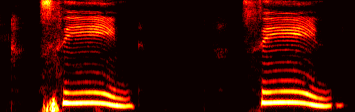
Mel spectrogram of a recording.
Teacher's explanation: எழுத்து சீன் சீனுடைய மகர பிறப்பிடம் ஜா என்ற எழுத்துடைய மகரஜ் பிறப்பிடம் மாதிரியே கீழ் பற்களின் நடுவில் அதோட ஓரங்களை தொடும்போது சீனுடைய உச்சரிப்பு வந்து பிறக்கப்படுகிறது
